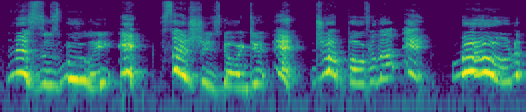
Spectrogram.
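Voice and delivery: words broken by laughter and hiccups; laughing horse. A narrator's reading. Horse telling the pig while laughing too hard to speak. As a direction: laugh through it, barely getting it out. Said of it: "the horse told the pig".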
